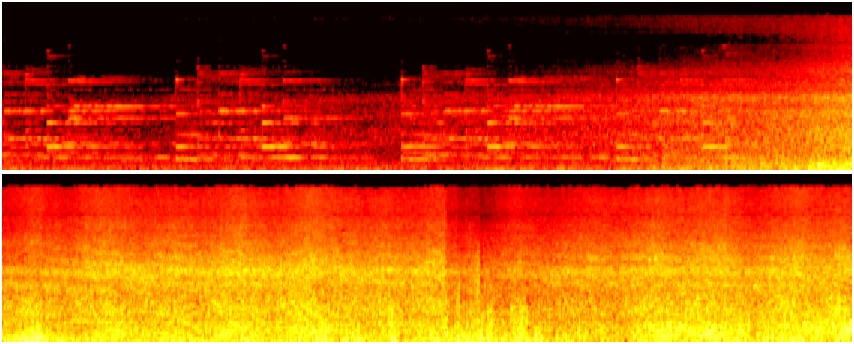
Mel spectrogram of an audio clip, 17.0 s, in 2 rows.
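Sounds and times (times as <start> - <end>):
train passing at speed: 3.7 - 17.0.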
